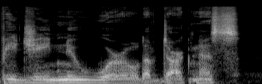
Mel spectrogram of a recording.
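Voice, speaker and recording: The voice is growling, with a dramatic tone. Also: man. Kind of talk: horror podcast intro. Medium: audio drama. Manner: ominous, dramatic.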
